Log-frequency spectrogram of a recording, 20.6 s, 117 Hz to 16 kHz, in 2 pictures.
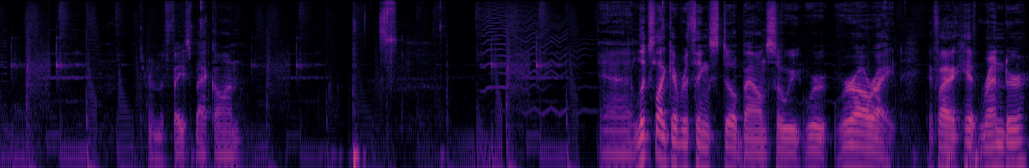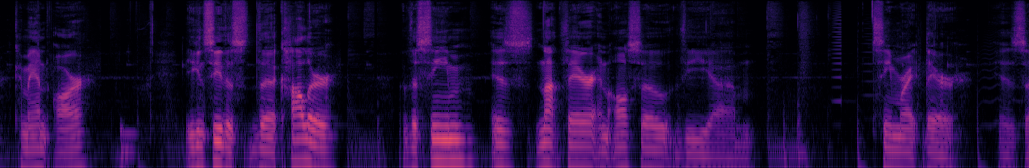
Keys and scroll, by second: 9.6 super+r.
